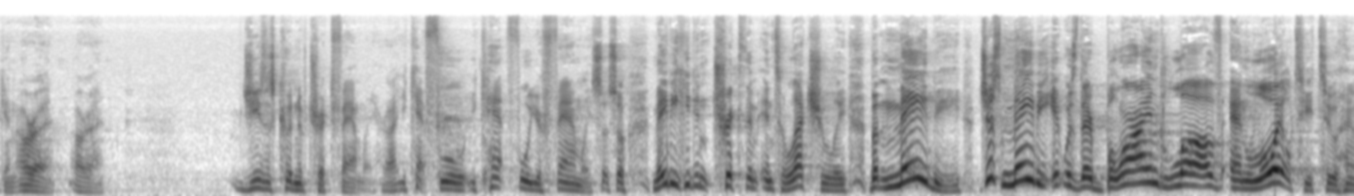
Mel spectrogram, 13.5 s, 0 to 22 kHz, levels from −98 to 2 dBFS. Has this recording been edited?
no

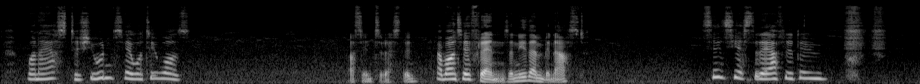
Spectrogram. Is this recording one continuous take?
no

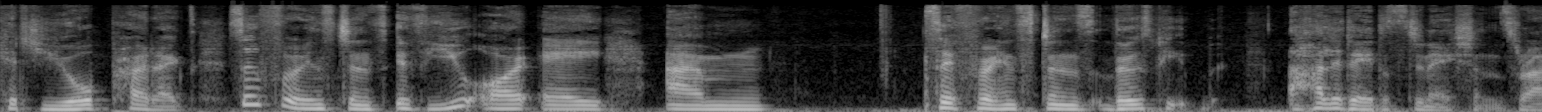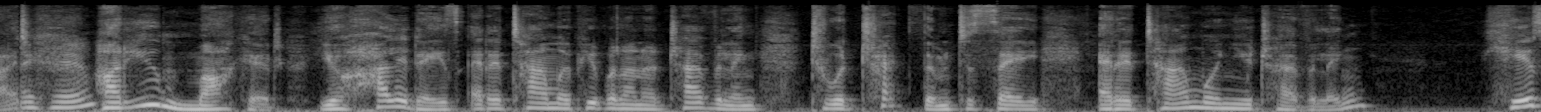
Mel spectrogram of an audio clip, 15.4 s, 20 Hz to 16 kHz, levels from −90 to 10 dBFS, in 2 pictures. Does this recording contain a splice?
no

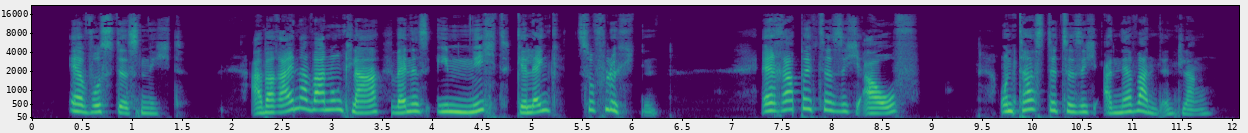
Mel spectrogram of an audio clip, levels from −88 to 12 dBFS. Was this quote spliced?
yes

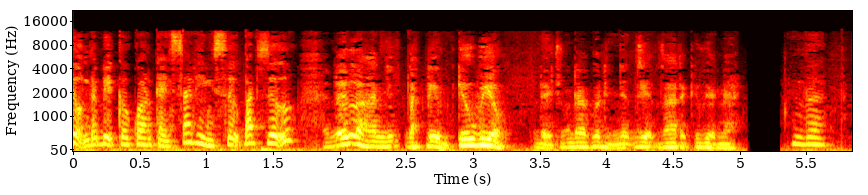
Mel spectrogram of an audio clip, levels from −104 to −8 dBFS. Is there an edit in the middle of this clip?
yes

